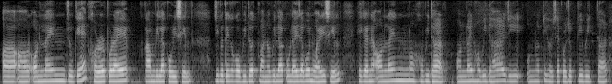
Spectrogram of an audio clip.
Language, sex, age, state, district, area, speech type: Assamese, female, 30-45, Assam, Kamrup Metropolitan, urban, spontaneous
